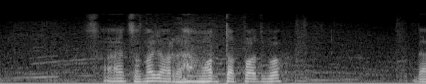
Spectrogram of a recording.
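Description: A racing car engine roars sharply as it revs and slows for a tight corner.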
